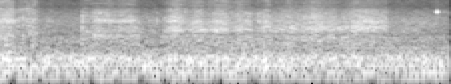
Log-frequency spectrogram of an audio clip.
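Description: Near silence: very faint rustling of card paper as the pages of a scrapbook album are handled.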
